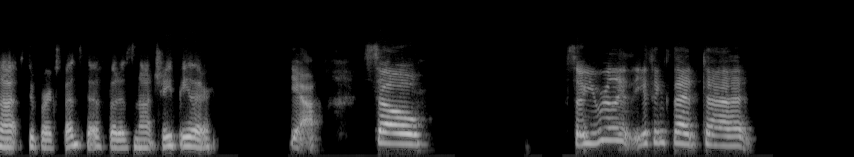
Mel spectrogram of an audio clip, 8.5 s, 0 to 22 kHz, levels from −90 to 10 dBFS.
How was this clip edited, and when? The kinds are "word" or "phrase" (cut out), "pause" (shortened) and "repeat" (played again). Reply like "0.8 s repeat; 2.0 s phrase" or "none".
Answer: none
